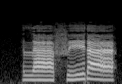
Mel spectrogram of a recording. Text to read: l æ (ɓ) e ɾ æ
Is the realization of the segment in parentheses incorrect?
yes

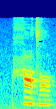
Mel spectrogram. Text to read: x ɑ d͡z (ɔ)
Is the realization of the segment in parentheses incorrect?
no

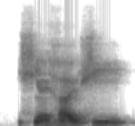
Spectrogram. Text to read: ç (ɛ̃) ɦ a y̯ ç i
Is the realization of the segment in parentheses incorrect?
no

